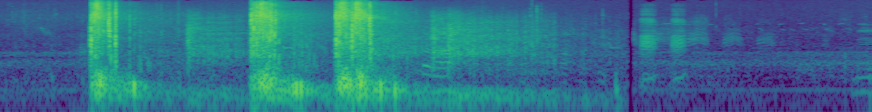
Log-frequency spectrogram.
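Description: Three shotgun shots, the second and third close together, each with a long echoing tail. About two seconds after the last shot come two short quacks.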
